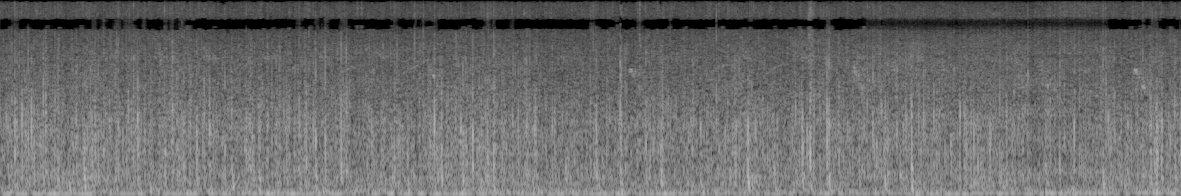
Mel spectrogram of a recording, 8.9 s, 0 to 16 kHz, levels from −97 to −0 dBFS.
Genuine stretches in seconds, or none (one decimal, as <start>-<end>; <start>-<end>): 0.0-6.5; 8.3-8.9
